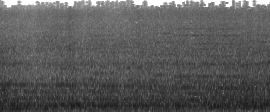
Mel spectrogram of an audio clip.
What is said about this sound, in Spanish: ¡Oh, pero ahí viene un metro tan puntual como siempre!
